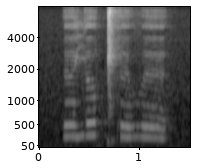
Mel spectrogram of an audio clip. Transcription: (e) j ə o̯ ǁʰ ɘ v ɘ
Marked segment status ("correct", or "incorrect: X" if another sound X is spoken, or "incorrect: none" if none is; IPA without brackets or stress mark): incorrect: ɘ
